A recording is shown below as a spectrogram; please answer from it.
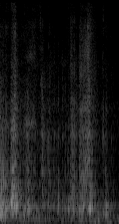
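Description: Close, scratchy tearing and scraping as a rear view camera kit box and its plastic bag are pulled open, a few rough bursts in quick succession.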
